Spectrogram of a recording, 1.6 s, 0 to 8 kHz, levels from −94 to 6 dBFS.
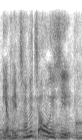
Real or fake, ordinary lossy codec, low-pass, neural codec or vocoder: fake; none; 7.2 kHz; codec, 16 kHz, 4 kbps, FreqCodec, smaller model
